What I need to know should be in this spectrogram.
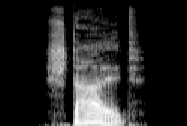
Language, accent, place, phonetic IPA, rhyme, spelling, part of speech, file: German, Germany, Berlin, [ʃtaːlt], -aːlt, stahlt, verb, De-stahlt.ogg
- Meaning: second-person plural preterite of stehlen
